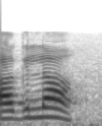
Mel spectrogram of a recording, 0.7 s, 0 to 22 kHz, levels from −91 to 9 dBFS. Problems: constant background noise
